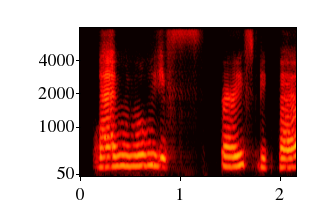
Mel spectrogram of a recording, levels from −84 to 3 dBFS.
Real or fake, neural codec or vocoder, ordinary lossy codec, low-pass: fake; codec, 16 kHz, 0.5 kbps, FreqCodec, smaller model; none; none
